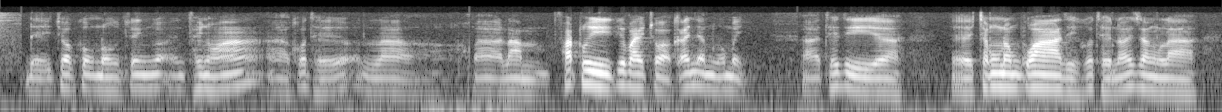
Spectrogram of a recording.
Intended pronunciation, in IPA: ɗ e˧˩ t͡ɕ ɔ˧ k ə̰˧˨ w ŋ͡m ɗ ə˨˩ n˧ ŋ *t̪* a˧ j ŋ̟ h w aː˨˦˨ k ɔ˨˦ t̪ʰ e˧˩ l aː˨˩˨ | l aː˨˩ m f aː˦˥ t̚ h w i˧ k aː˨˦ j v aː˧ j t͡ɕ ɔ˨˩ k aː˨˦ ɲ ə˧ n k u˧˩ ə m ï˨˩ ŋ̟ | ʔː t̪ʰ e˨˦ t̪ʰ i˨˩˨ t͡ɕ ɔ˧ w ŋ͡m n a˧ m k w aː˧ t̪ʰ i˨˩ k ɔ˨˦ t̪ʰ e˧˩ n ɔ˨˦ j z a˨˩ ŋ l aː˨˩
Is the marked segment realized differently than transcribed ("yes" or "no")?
yes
